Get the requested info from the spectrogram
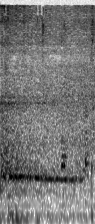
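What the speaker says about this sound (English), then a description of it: "The guinea and the rooster are fighting." Guinea fowl and a rooster fighting, with loud, close, continuous squawking and clucking calls over a busy farmyard background.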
